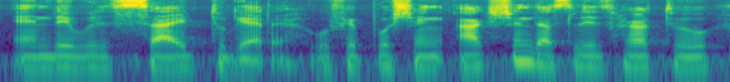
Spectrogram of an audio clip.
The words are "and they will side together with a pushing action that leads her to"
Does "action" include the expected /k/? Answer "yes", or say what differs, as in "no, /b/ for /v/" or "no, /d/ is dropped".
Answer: yes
